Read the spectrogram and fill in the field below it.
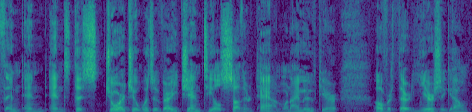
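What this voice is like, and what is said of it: New Jersey accent. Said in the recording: “as you can tell by my voice, I was actually raised in Jersey up north.”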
